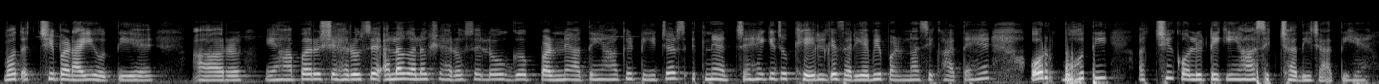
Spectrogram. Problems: none marked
